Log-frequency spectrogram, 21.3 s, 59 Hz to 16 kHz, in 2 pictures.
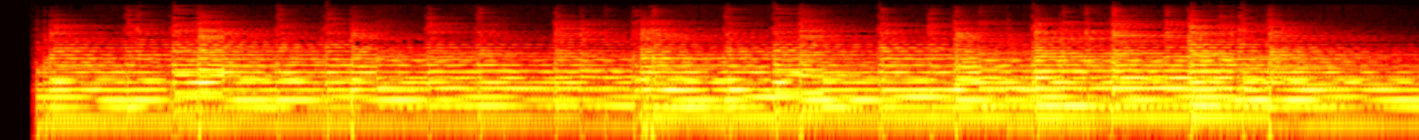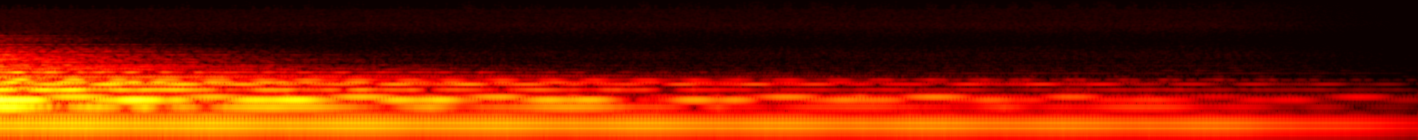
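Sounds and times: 
electric guitar with flanger effect: 0.3s - 15.2s.

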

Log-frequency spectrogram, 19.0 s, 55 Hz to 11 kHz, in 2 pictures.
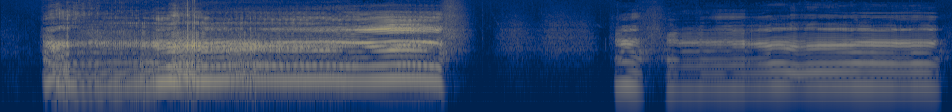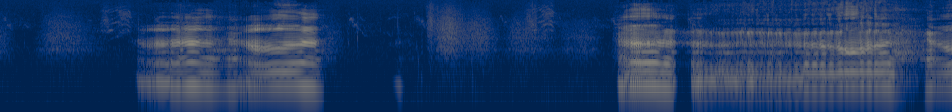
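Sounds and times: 
camel moaning long: 0.4s - 4.5s, 6.2s - 9.5s, 10.9s - 12.9s, 15.7s - 19.0s.

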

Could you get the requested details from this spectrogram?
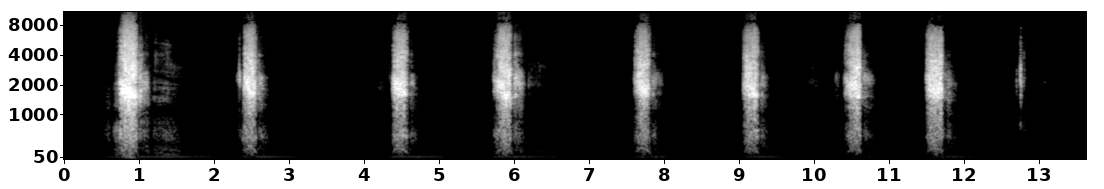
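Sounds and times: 
raccoon calls: 0.6s - 1.5s, 2.3s - 2.8s, 4.3s - 4.8s, 5.7s - 6.3s, 7.6s - 8.0s, 9.0s - 9.5s, 10.4s - 10.8s, 11.5s - 12.0s.

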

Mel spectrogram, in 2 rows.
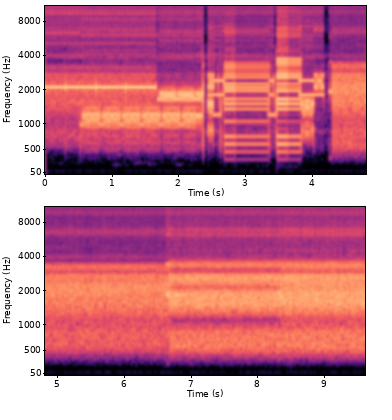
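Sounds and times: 
computer modem: 0.2s - 9.6s.

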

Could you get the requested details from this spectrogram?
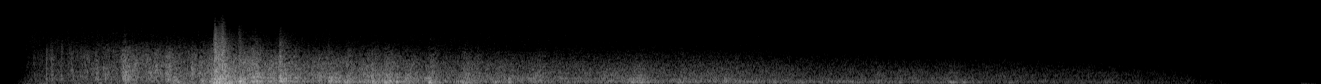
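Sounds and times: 
rolling thunder: 0.3s - 10.2s.

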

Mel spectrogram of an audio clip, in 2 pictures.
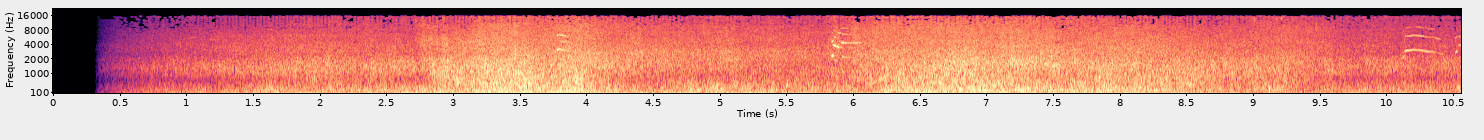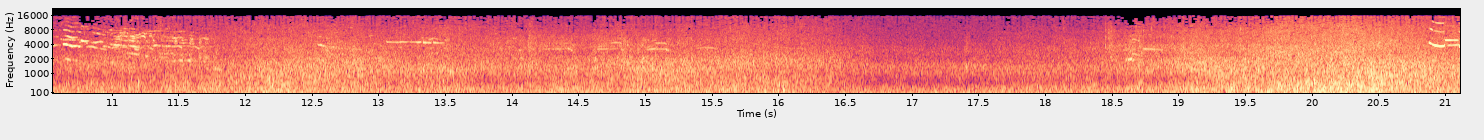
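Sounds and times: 
ocean waves: 0.4s - 21.1s
seagulls calling: 3.4s - 4.1s, 5.8s - 6.9s, 9.5s - 16.4s, 18.4s - 19.4s, 20.2s - 21.1s.

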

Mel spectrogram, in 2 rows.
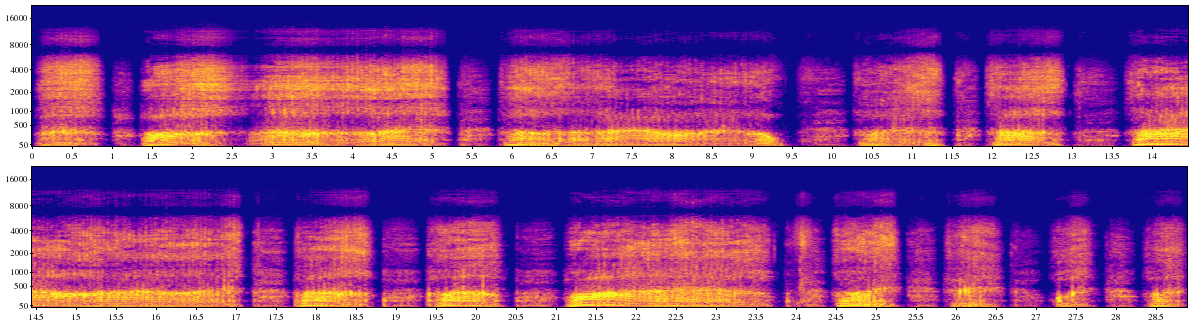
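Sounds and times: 
monster long growls: 0.0s - 28.8s.

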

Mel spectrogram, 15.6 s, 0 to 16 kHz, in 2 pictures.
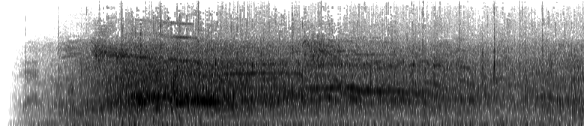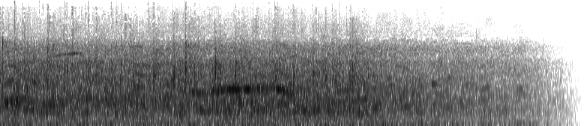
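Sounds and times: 
large baseball crowd: 0.2s - 15.5s.

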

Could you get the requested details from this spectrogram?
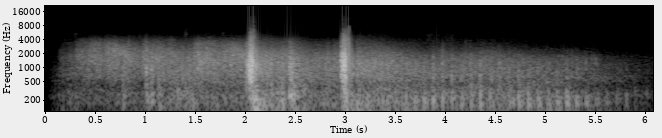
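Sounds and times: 
AH-1 Sea Cobra helicopter rocket firing: 0.0s - 6.0s.

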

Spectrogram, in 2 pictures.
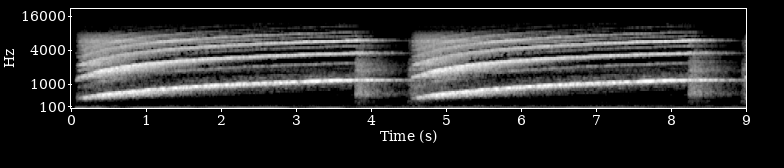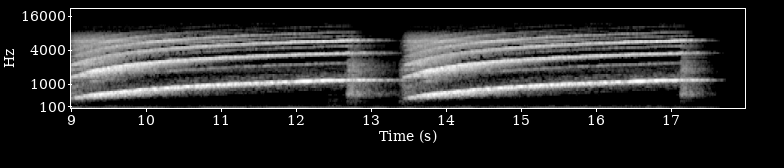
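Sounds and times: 
building fire alarm ringing: 0.1s - 17.7s.

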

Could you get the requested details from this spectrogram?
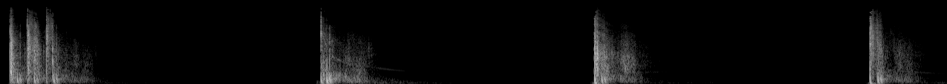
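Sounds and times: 
AK47 rifle single shots: 0.1s - 1.0s, 3.2s - 3.9s, 5.9s - 6.6s, 8.7s - 9.4s.

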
